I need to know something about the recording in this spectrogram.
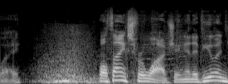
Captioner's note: whooshing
